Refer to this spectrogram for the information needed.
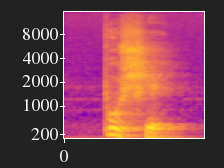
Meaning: diminutive of poes
- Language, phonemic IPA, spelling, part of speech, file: Dutch, /ˈpuʃə/, poesje, noun, Nl-poesje.ogg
